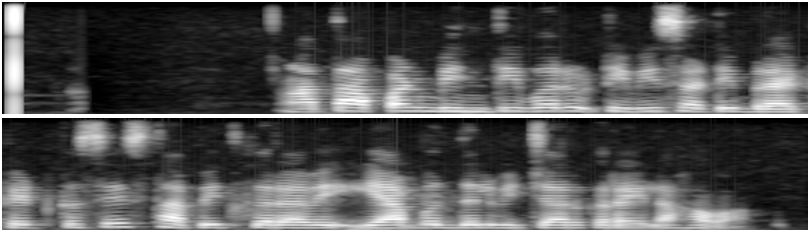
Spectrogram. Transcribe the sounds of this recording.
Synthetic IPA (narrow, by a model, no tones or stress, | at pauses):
at̪aːpəɳbʱint̪iʋəɾʈiʋisaʈiːbɾækeʈkəsest̪ʰapit̪kəɾaʋejabəd̪ːəlʋit͡ɕaɾkəɾajlaɦɔʋa̰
